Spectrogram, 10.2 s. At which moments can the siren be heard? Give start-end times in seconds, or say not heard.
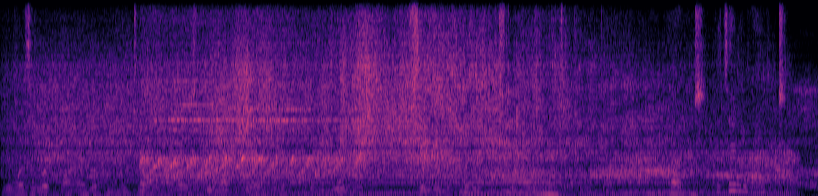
1.7-4.6.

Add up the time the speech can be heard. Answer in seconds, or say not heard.
10 s.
